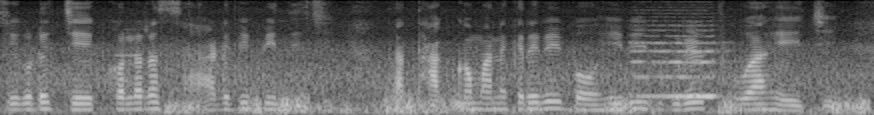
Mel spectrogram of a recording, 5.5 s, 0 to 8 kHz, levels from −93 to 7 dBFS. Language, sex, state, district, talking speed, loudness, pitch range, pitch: Odia, female, Odisha, Khordha, 175 wpm, -22 LUFS, 135-165 Hz, 155 Hz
